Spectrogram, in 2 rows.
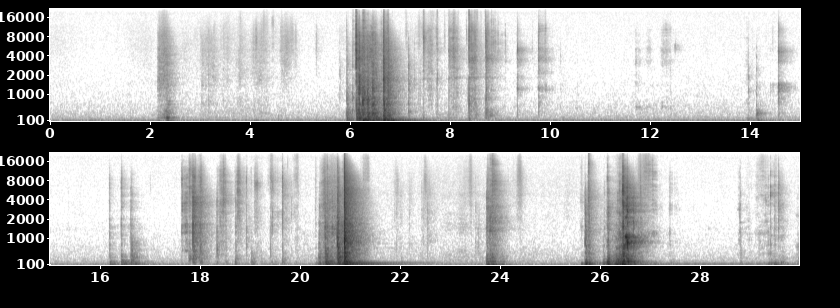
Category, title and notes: Sound effects > Objects / House appliances
Washing machine HighOne 15min L-MKE600 front R-NT5 Rear
Subject : A15min cycle of my washing machine, a "wf 580 d w701t" by Highone. Date YMD : 2025 July 23 Location : Albi 81000 Tarn Occitanie France. Sennheiser MKE600 P48, no filter (1m infront of the washing machine). And a Rode NT5 placed at the back (top left side, if viewed from the front.) Weather : Processing : Trimmed and normalised in Audacity.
